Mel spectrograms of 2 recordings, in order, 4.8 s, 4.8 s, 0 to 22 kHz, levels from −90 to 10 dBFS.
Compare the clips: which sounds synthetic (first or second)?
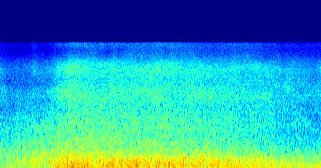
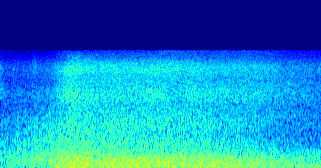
first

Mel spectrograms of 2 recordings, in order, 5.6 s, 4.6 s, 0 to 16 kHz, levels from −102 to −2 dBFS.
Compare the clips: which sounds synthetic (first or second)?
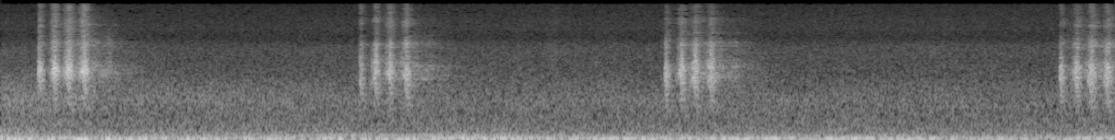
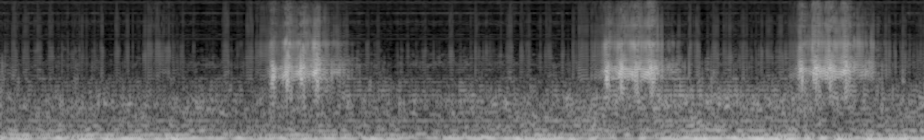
second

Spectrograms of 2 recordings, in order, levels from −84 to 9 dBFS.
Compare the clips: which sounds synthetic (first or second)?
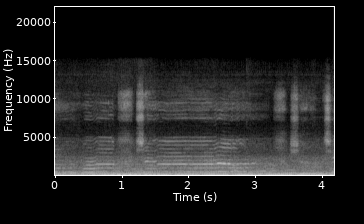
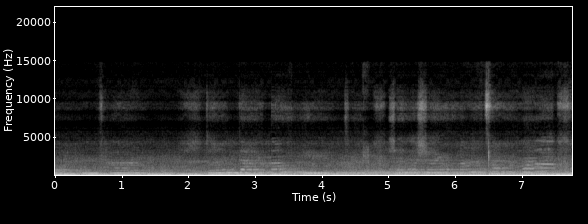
second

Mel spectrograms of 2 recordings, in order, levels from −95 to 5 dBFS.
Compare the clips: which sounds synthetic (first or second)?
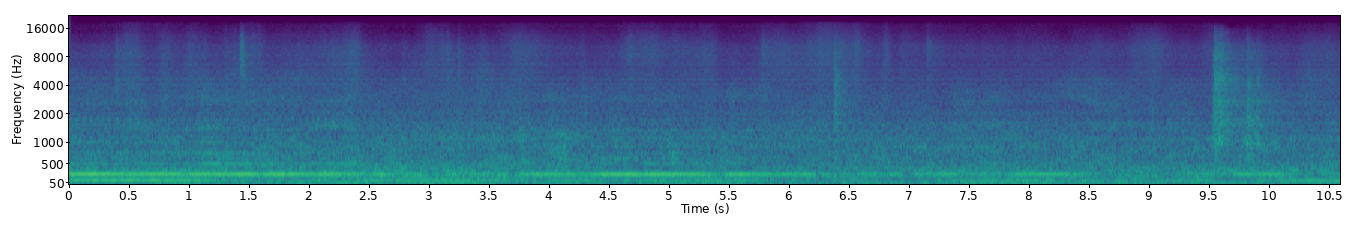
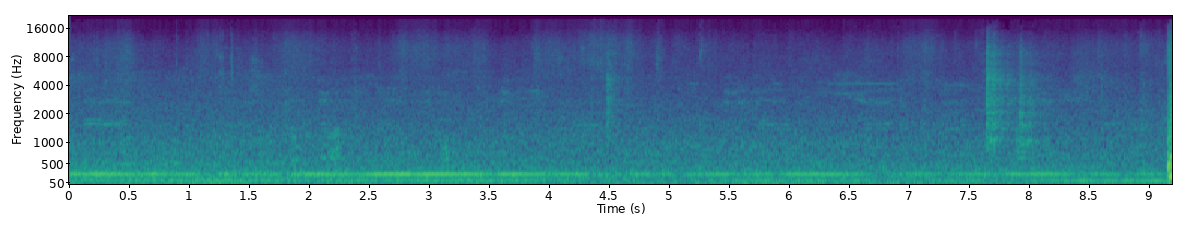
first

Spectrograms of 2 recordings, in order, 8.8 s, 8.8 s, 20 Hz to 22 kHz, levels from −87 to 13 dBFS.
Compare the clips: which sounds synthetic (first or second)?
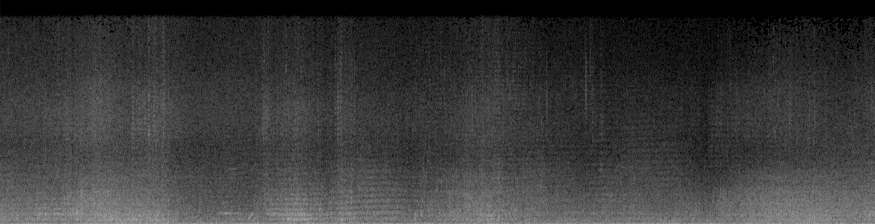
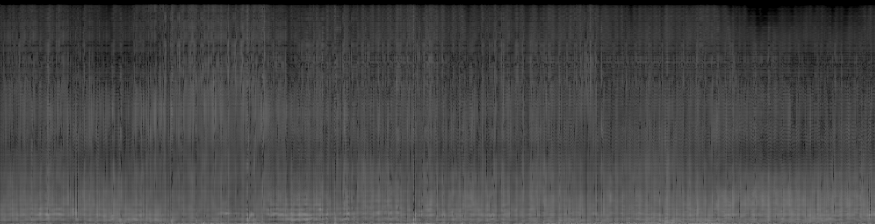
second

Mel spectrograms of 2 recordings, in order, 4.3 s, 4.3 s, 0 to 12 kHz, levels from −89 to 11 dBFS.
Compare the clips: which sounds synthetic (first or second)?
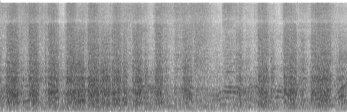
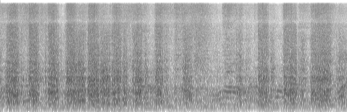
second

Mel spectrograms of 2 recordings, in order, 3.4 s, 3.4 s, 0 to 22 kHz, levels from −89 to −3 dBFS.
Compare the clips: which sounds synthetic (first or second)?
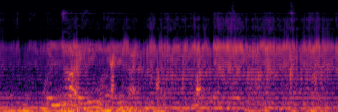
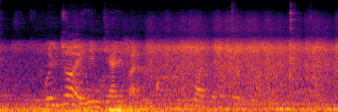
first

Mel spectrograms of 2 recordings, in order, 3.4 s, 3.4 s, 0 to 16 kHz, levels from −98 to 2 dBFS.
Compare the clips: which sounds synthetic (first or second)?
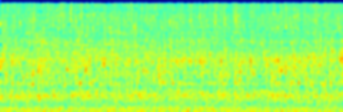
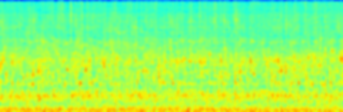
second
